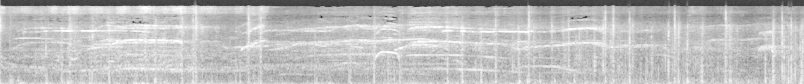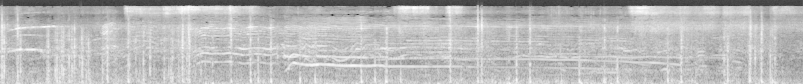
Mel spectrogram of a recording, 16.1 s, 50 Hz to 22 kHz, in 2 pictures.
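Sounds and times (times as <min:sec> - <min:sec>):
whistles: 0:00.0 - 0:10.0
crowd shouting: 0:00.0 - 0:16.0.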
